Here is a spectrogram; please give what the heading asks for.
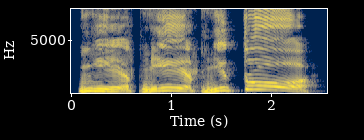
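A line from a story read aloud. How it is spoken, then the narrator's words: Shrill squeal. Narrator (Russian): визжал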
